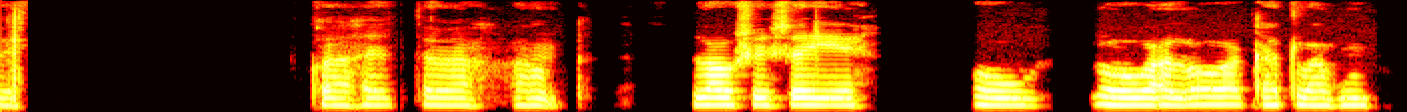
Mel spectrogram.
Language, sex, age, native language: Icelandic, male, 12, Icelandic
